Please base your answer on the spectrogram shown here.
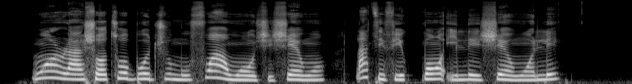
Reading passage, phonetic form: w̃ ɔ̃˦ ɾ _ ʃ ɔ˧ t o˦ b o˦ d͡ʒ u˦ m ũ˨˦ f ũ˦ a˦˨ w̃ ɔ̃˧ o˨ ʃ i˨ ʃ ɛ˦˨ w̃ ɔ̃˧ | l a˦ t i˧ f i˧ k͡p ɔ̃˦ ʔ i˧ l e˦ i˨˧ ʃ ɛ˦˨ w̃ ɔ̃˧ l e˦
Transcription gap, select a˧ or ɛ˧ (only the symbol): a˧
